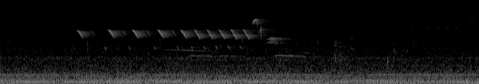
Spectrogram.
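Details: At a nest on Hog Island near Bremen, Maine, an osprey gives a quick series of sharp high whistled notes that speed up and end in a brief higher note, caught by a nest camera on 25 July 2018, with constant low hum behind.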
